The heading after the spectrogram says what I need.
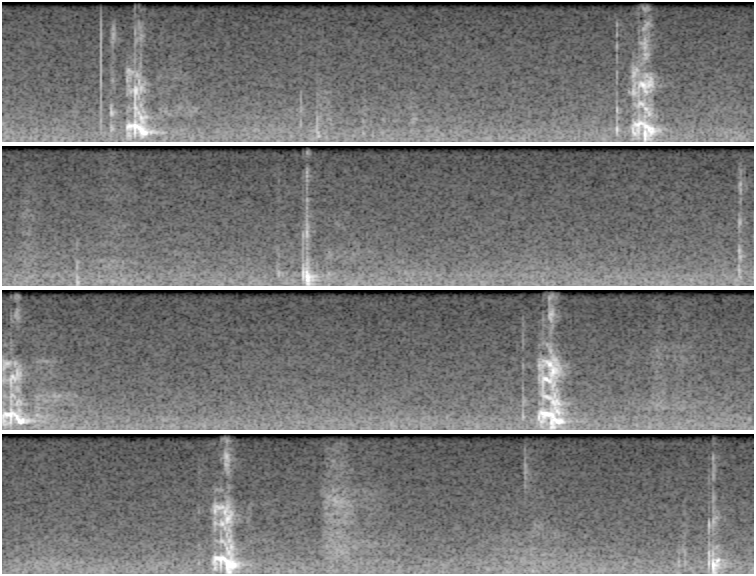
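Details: Short, sharp hiccups that sound like a squeaky toy, recurring every two to three seconds, six clear ones in fifteen seconds, in a quiet room: hiccups.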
